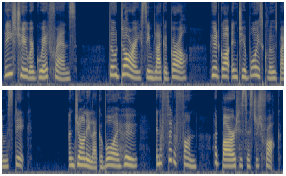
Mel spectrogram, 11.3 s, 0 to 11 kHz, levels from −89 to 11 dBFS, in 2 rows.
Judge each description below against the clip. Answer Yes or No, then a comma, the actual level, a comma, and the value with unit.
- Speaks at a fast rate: No, average, 185 wpm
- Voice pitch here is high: Yes, high, 245 Hz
